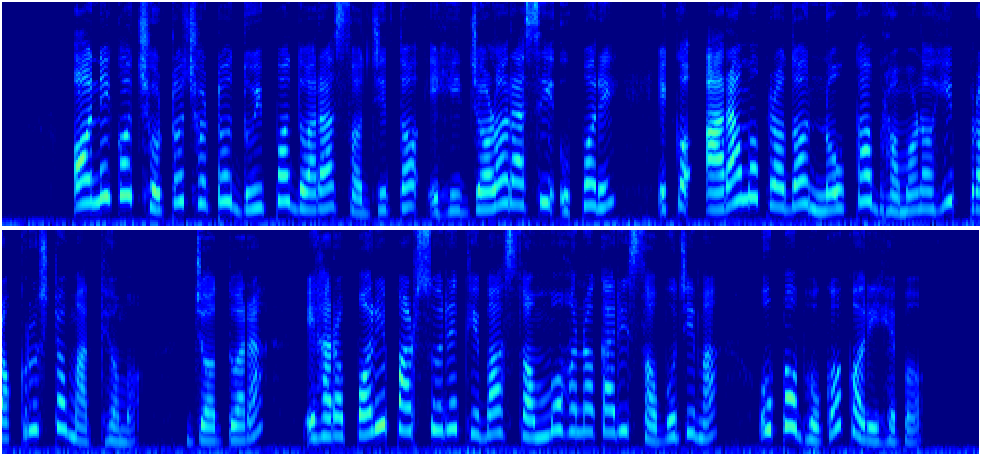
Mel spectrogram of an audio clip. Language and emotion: Odia, neutral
